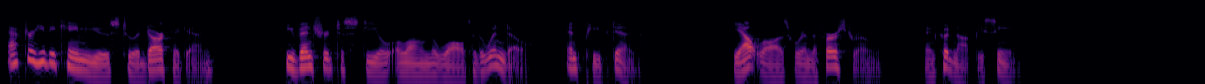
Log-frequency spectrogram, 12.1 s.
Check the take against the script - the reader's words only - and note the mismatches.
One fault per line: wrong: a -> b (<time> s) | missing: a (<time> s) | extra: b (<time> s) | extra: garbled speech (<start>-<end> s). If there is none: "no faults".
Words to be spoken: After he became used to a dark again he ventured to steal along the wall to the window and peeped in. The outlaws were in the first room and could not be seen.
no faults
